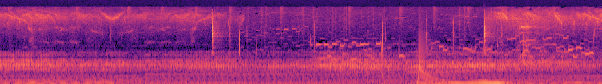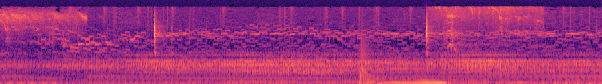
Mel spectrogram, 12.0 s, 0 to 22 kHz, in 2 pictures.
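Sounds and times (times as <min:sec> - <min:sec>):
ambient trance electronic music: 0:00.0 - 0:12.0.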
